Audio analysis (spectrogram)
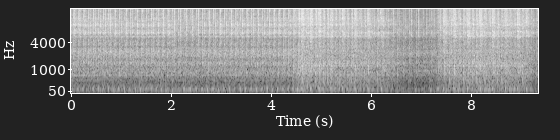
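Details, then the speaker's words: Predator 420 single-cylinder engine after valve lash fix, secondary clutch disengaged at low idle: steady, even beat picking up cleanly on throttle with no bogging, popping or pinging; normal running. "I'll also press on the gas a little bit so you can hear what it sounds like and that it's not bogging."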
